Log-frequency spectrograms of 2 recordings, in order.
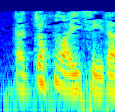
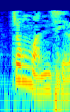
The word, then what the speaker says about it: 鐘允慈: 咁喺度亦都再一次請返民政事務處嘅聯絡主任主管阿鐘女士，鐘偉慈頭先介紹過，鐘允係呀，真係我啲發音唔正呀。咁鐘允慈女士，請你介紹文件，唔該。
